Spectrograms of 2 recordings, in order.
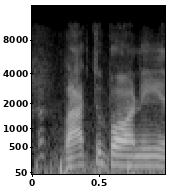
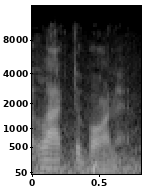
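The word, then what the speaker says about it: Lac du Bonnet: the same place right black to Bonnie is how I pronounce but you've heard Bonnet growing up absolutely yeah lack to Bonnet so is there ever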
